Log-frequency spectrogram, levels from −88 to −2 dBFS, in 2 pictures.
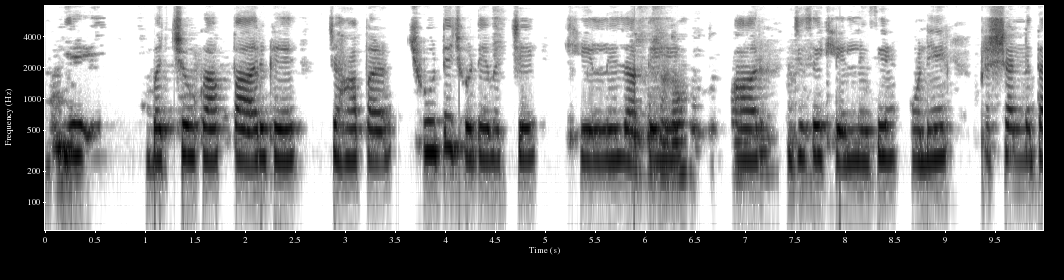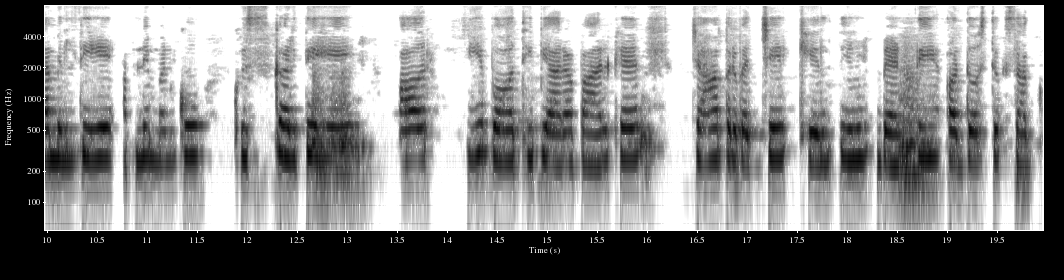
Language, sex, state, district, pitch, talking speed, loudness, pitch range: Hindi, female, Uttar Pradesh, Hamirpur, 260 Hz, 140 wpm, -16 LUFS, 255-275 Hz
